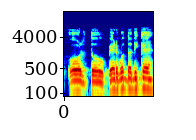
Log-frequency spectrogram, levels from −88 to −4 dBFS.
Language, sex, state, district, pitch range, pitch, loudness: Rajasthani, male, Rajasthan, Nagaur, 110-135 Hz, 125 Hz, -14 LUFS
